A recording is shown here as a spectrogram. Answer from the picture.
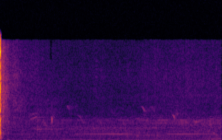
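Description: A golf iron striking the ball: one sharp crack at the very start, on a low draw shot, followed by quiet outdoor background with a faint steady hum.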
